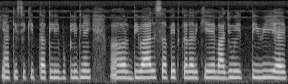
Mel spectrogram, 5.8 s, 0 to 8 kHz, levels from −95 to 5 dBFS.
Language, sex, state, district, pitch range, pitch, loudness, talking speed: Hindi, female, Maharashtra, Gondia, 225-235 Hz, 230 Hz, -17 LUFS, 165 wpm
